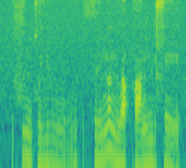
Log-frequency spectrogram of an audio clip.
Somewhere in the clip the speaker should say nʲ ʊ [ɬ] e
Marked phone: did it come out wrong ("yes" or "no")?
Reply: no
